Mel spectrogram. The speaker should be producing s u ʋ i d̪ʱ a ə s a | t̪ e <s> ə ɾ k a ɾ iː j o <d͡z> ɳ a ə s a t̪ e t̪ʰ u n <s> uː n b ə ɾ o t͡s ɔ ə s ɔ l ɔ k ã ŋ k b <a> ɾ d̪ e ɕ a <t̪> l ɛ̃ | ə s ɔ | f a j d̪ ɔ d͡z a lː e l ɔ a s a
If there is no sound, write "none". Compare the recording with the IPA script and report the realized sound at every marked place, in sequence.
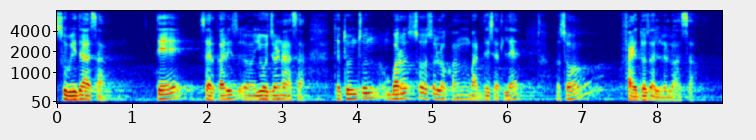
s, d͡z, t͡s, a, t̪

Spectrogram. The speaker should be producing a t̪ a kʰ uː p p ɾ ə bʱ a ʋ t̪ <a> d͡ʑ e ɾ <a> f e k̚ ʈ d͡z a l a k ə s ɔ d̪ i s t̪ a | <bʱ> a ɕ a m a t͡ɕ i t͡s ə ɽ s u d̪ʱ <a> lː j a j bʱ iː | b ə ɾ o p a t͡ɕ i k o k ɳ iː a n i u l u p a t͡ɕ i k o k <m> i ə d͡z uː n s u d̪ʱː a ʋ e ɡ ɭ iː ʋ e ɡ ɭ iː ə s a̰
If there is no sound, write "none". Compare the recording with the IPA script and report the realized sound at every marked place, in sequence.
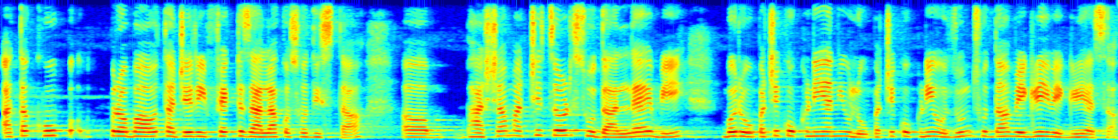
a, i, bʱ, a, ɳ

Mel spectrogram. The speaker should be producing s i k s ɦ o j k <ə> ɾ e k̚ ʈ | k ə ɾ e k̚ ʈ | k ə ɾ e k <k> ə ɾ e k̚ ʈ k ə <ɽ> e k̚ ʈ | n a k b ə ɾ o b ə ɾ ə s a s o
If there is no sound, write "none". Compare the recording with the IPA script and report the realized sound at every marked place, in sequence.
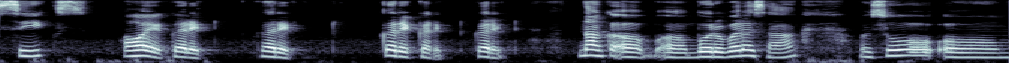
ə, k, ɾ

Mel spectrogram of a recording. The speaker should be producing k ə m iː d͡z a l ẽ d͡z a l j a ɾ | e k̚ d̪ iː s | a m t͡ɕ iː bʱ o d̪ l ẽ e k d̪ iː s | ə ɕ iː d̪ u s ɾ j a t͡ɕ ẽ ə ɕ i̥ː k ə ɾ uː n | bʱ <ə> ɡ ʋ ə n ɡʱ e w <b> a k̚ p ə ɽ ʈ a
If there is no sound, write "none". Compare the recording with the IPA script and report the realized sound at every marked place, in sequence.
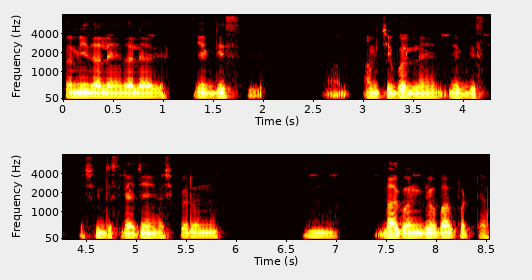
a, p

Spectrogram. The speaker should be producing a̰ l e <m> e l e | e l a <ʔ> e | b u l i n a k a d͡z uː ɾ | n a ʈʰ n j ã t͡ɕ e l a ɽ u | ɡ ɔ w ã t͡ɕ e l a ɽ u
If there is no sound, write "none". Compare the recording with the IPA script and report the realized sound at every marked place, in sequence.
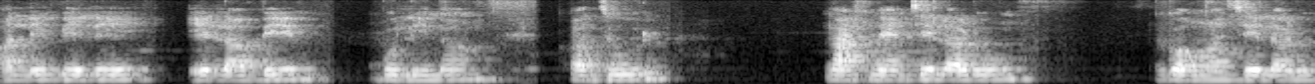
b, p

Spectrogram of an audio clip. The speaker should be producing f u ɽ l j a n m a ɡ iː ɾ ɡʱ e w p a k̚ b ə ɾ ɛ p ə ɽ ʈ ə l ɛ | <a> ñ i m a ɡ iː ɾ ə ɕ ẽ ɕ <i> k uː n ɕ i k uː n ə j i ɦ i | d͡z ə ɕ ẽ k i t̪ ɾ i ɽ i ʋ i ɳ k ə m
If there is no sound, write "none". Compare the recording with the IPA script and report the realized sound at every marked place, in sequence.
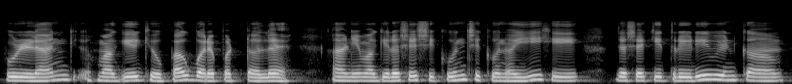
a, i

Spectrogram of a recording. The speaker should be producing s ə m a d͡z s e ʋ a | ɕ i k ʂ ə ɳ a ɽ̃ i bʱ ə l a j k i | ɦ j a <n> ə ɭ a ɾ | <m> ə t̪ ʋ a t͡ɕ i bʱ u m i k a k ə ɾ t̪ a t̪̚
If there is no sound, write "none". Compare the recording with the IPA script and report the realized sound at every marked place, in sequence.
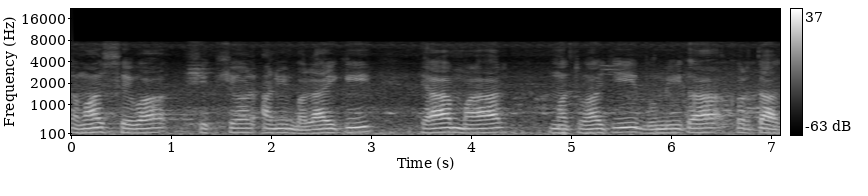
m, m

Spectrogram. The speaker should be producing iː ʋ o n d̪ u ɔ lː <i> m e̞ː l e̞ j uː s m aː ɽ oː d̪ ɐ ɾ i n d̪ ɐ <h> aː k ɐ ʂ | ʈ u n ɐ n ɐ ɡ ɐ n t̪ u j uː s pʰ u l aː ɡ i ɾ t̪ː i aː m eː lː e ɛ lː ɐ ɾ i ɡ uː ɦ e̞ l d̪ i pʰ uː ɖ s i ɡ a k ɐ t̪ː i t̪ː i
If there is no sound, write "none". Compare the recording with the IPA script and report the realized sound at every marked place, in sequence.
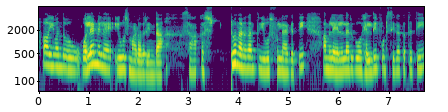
e, s

